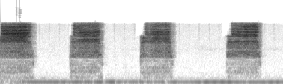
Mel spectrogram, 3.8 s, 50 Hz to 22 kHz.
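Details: Owls calling at a nest box during rodent deliveries in the evening of 29 March 2024: harsh, hissing screech bursts about half a second long, repeated roughly once a second, with a low steady hum underneath.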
